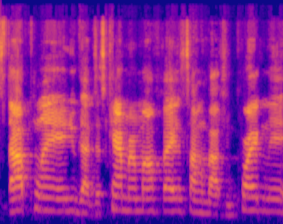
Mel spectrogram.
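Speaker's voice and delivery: ordinary talk, nothing marked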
